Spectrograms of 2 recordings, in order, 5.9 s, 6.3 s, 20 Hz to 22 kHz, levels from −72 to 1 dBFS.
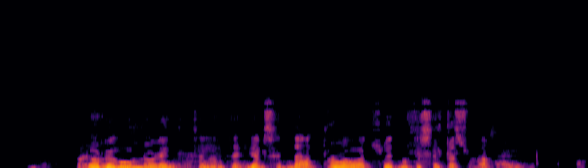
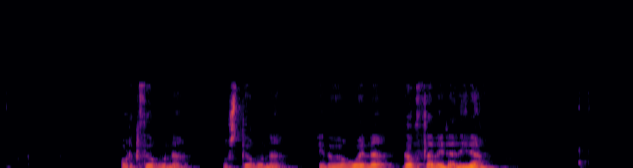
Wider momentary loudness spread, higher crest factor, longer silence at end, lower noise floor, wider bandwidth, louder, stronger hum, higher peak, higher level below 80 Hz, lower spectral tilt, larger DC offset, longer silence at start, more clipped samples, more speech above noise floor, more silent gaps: about the same, 14 LU vs 14 LU; about the same, 18 dB vs 20 dB; second, 0.1 s vs 1.25 s; second, -53 dBFS vs -80 dBFS; second, 9.4 kHz vs 11.5 kHz; first, -25 LUFS vs -31 LUFS; neither; first, -6 dBFS vs -12 dBFS; first, -58 dBFS vs -64 dBFS; first, -7.5 dB/octave vs -6 dB/octave; neither; second, 0.3 s vs 1.2 s; neither; second, 29 dB vs 51 dB; neither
